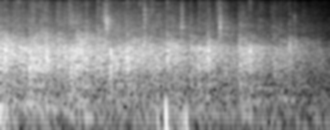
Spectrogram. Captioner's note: applause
